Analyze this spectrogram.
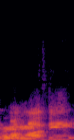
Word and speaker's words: Mojave: Yeah, in Mojave and then you have You said it right.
